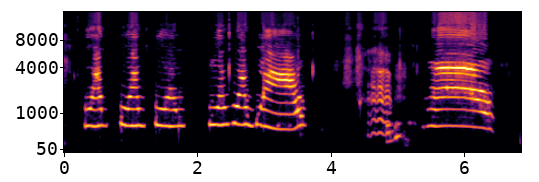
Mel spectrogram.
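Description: A tired cat named Puma meows over and over while fireworks are going off, a quick run of short, loud meows followed by longer, drawn-out, wavering cries, with brief pauses between them.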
